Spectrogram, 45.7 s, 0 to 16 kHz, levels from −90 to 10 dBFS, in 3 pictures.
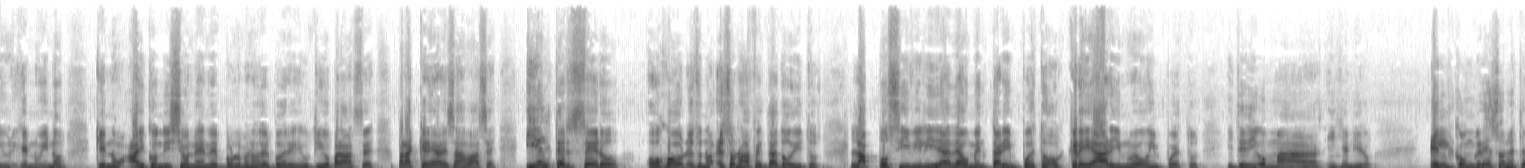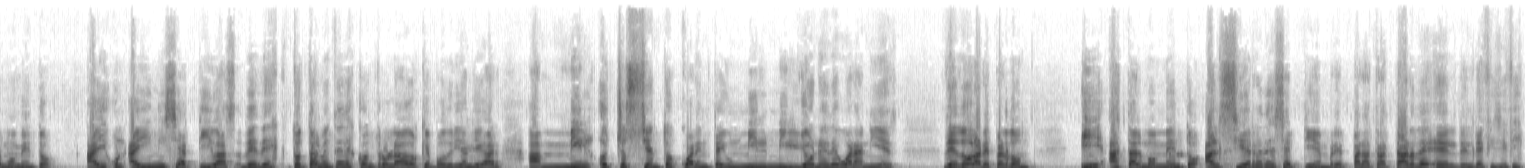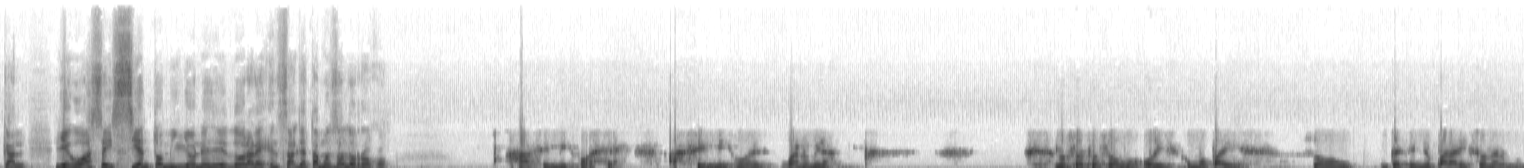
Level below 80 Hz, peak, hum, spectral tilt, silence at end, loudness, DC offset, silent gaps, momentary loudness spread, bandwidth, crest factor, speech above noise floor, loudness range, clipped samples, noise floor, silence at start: -58 dBFS; -4 dBFS; none; -5.5 dB/octave; 0 s; -20 LUFS; under 0.1%; none; 9 LU; 15 kHz; 16 dB; 38 dB; 5 LU; under 0.1%; -57 dBFS; 0 s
